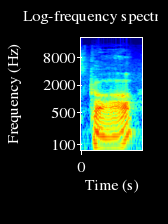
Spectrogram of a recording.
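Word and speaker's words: 卡: xia qui fait que, et cette fois ça se prononce ka, et ça veut dire bloqué, coincé, c'est-à-dire que c'est le symptôme, ou l'inhibition, ou l'angoisse.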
